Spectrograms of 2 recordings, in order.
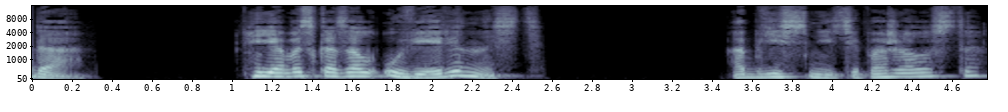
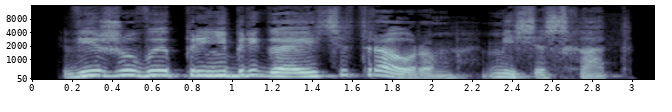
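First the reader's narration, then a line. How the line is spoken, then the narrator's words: Dry. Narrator (Russian): инспектор Карри сухо произнес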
